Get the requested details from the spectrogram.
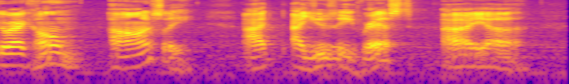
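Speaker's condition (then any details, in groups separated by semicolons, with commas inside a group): Multiple system atrophy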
